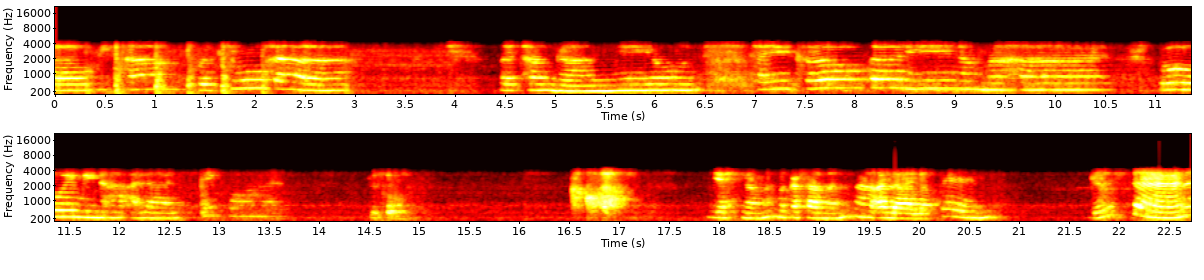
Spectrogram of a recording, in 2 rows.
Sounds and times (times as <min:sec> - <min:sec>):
Female singing: 0:00.0 - 0:03.0, 0:04.5 - 0:13.7, 0:22.2 - 0:22.7.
